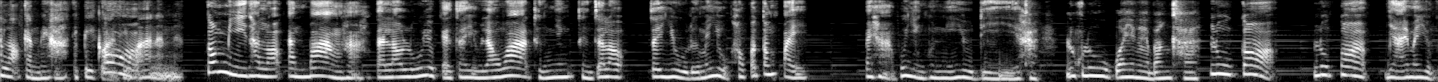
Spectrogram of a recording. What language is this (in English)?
Thai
